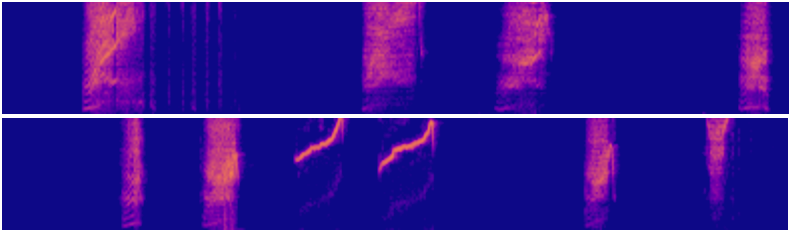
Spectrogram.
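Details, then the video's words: Squirrel monkey sounds: short, harsh broadband bursts like sneezes or hisses, repeated at uneven intervals, with a pair of thin, high, rising-falling chirps near the end; no background sound. "Squirrel Monkey Sound"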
